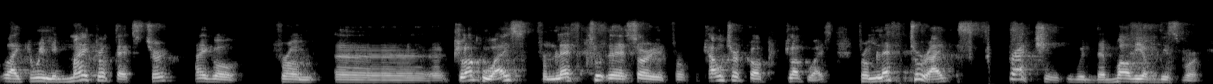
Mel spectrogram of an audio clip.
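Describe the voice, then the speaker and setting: Halting middle-aged man teaching a class. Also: mid-range voice, expressive, muffled recording. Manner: explanatory, halting with frequent fillers. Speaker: dental lecturer. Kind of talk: recorded master class lecture.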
